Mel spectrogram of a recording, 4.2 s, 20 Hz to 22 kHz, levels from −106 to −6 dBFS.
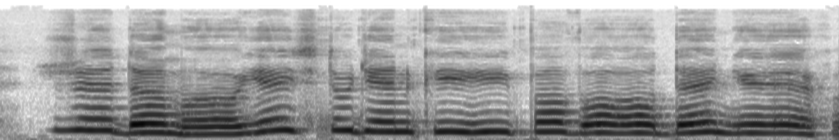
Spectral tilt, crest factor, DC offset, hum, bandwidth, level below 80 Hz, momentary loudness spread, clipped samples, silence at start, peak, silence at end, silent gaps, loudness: -6 dB/octave; 14 dB; under 0.1%; none; 12.5 kHz; -60 dBFS; 6 LU; under 0.1%; 0.25 s; -6 dBFS; 0 s; none; -21 LUFS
